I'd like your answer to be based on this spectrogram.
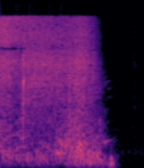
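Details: Mechanical ventilator sound heard in the background while its user, the podcast host, speaks.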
